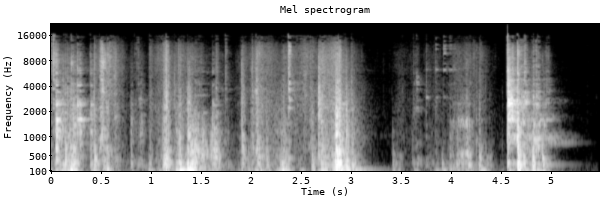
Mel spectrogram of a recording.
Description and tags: Rummaging in closet
clatter, objects, random, rumble, rummage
